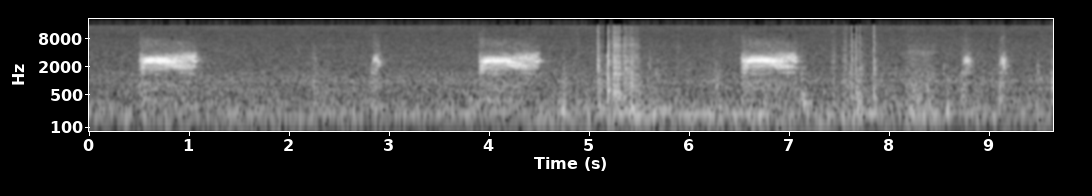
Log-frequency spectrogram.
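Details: Squirrel repeating a rasping, buzzy call three times, about three seconds apart, with faint clicks and rustling in between.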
